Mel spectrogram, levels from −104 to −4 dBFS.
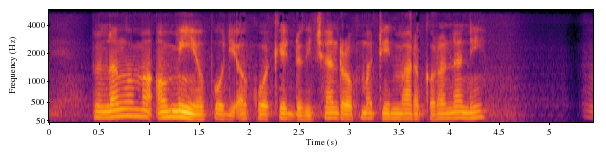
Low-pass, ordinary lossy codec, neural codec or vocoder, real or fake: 5.4 kHz; AAC, 32 kbps; codec, 16 kHz, about 1 kbps, DyCAST, with the encoder's durations; fake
